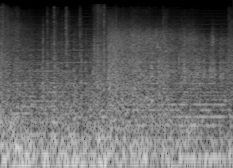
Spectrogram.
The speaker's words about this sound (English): The broadside cannon fire shredded the merchant ship's sails and blasted apart the wooden hull.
